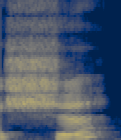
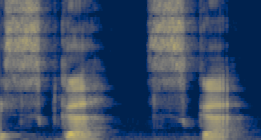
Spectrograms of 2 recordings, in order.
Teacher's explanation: And on the other side, they also do not pronounce like the spelling, but many British English speakers will say schedule, sh. So they say sh, I say sk, sk.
